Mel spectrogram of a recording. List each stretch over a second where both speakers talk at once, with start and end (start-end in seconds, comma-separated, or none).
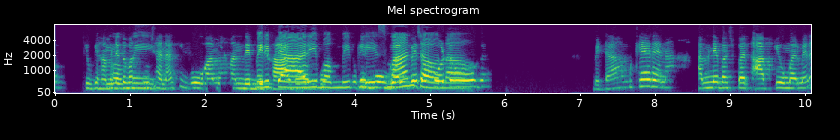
2.7-5.3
